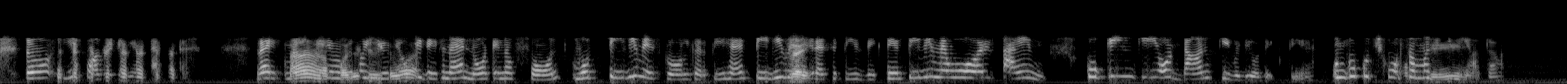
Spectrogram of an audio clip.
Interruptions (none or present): present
